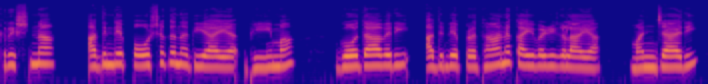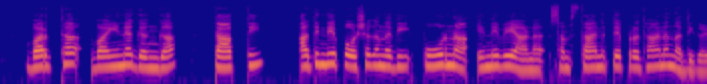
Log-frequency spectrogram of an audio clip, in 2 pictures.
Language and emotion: Malayalam, neutral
